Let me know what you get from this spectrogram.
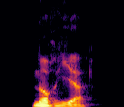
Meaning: noria
- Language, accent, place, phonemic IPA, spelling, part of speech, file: French, France, Lyon, /nɔ.ʁja/, noria, noun, LL-Q150 (fra)-noria.wav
